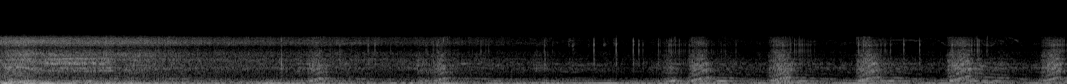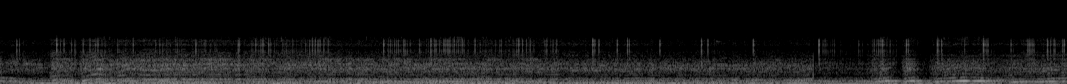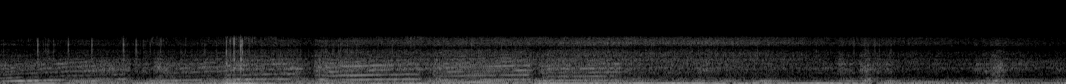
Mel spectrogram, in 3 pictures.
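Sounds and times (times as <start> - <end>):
car engine rumbling and revving: 0.0 - 32.0.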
